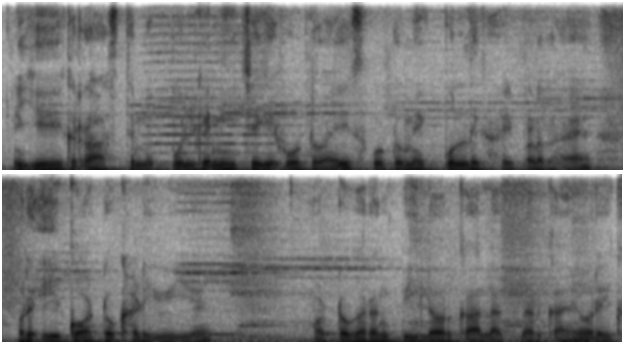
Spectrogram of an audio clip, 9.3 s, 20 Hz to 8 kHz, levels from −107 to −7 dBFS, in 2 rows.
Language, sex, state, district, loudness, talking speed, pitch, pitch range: Hindi, male, Jharkhand, Jamtara, -17 LUFS, 220 wpm, 85 Hz, 85-90 Hz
